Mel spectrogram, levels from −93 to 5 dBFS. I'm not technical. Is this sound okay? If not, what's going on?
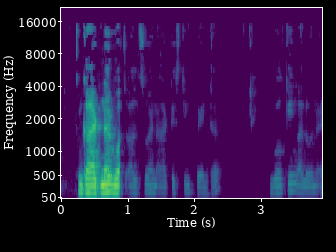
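No. From about 0.88 s to the end, the speech drops away sharply and almost disappears. What is left sounds faint. The likely cause is one channel inverted. One side of the stereo pair has its polarity flipped, so it pushes while the other pulls. When the two sides are combined into one, the parts they share cancel out. A centred voice is exactly that shared part, so it nearly vanishes.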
